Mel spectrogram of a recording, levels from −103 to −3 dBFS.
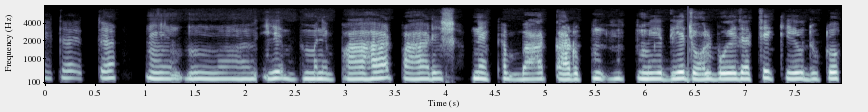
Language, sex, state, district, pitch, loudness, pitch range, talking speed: Bengali, female, West Bengal, Dakshin Dinajpur, 230 Hz, -19 LUFS, 220-240 Hz, 130 wpm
